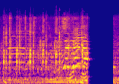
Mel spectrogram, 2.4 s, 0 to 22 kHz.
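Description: Match sounds on a fútbol 7 pitch: quick footsteps and knocks with players calling out. About two seconds in, the audio cuts off abruptly to dead silence.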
